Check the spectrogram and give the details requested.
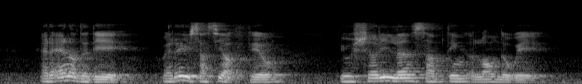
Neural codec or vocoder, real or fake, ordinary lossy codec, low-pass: none; real; none; 7.2 kHz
